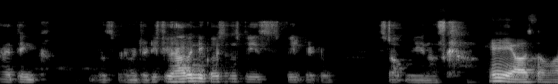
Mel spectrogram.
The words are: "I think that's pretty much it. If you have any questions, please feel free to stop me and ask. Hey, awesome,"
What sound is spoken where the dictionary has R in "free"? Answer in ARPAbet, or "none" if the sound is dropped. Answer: none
